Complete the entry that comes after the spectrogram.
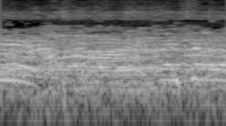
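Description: A crowd jeers at police: a loud, dense mass of shouting and overlapping voices, close and continuous throughout.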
